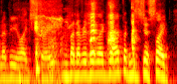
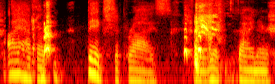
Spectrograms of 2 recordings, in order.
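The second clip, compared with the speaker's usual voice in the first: low, sultry, swooping put-on seductive eighties-film voice; 5 semitones lower than usual. Asked to imitate her in her eighties porno voice: eighties porno voice impression. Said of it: "imitate her in her eighties porno voice? Just say that line".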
